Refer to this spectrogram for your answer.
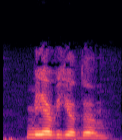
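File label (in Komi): "мевйӧдӧм", Komi, female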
